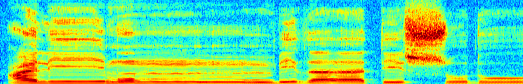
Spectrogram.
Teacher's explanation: Dur ra dekat belakang ni tebalkan sebab huruf sebelumnya huruf dal berbaris depan. Maka dur tebalkan ra lah.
